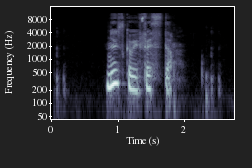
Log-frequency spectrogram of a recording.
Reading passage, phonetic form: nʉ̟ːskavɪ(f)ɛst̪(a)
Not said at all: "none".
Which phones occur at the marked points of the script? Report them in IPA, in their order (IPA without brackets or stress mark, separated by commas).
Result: f, a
